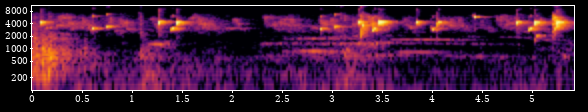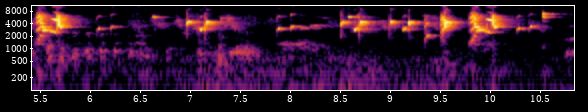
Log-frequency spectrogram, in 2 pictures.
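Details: Male European goldfinch courting a female with vigorous song to draw her attention for mating; dense, bubbling twitters and sharp chirps in rapid runs, pausing only briefly.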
